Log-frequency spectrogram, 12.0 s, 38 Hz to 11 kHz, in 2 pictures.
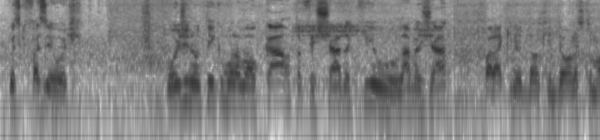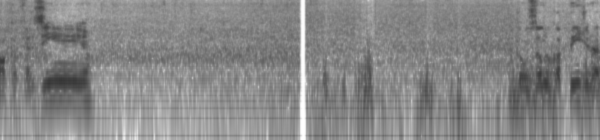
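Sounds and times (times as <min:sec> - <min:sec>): wind buffeting microphone: 0:08.7 - 0:12.0.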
